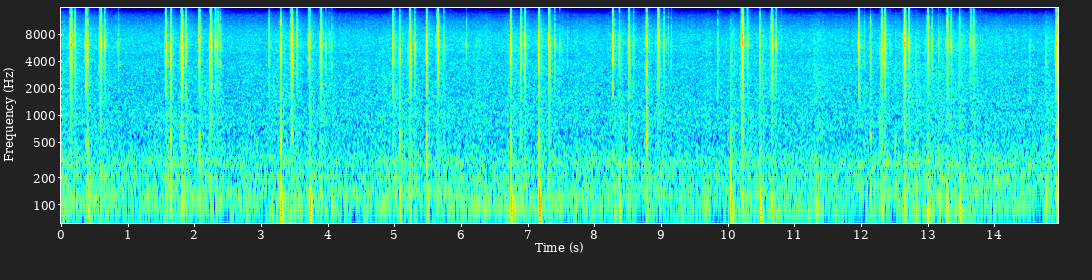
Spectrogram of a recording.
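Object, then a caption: Metal eyelash curler. A small chrome metal eyelash curler is held by fingers with long pink nails close to the mic, its hinged handles snapped in rapid bursts. Sharp, bright metallic clicks come in quick clusters over a low, steady background hum, each tick dying away almost instantly.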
